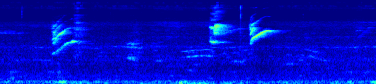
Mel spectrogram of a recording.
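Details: Canary sounds meant to draw out young canaries still learning to sing: a few sharp, high, upward-swept chirps in small bursts, with brief softer whistles between.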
